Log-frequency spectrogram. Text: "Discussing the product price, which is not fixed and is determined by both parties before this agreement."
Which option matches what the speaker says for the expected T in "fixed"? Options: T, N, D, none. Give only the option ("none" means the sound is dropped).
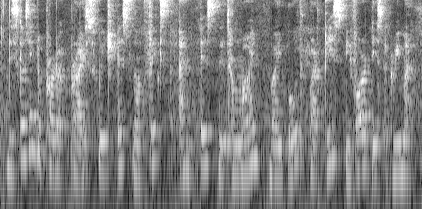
T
